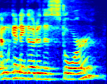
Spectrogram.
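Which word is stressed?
I'm. The stress falls on the word I'm. "they put the emphasis a lot of times on the subject"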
